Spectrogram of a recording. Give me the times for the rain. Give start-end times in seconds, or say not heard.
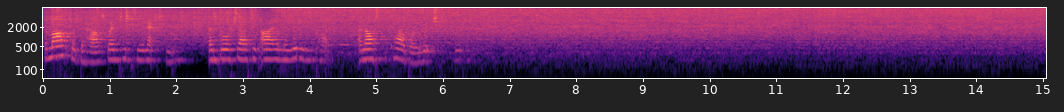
0.0-15.0.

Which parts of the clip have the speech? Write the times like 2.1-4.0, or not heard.
0.0-6.5.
